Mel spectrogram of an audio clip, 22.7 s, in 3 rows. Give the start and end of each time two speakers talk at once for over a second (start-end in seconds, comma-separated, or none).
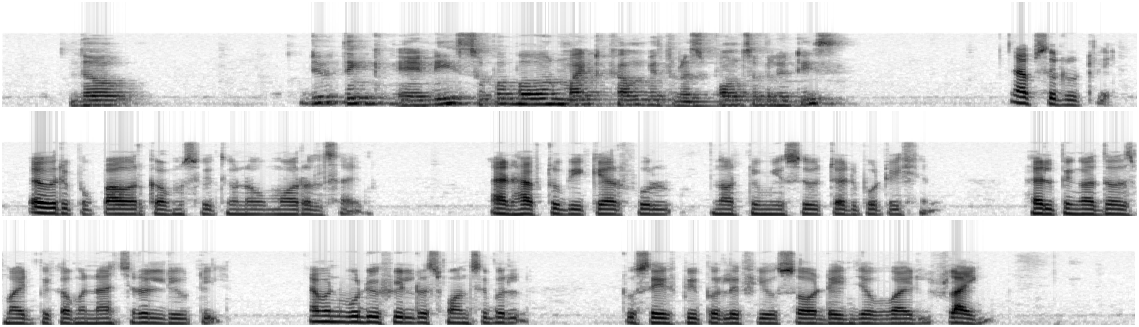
none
